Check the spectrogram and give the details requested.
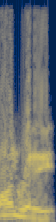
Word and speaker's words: Henri: Kind of slippery, but I guess Henri is the proper way to say his name in French. Oh, okay. I would think of Henry, but Bleicher, Hugo Bleicher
